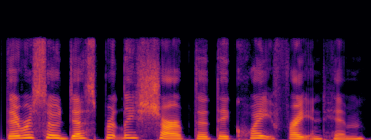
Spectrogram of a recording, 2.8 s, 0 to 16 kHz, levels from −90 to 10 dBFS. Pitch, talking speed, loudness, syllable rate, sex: 240 Hz, 215 wpm, -20 LUFS, 6.7 syllables/s, female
